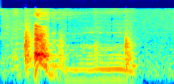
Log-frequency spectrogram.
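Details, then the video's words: A talkative dog vocalizing: a short, loud, rough yelp, then a steady, drawn-out, moaning hum-like tone for about a second, ending in a brief upward push. The room is otherwise quiet. "Talkative dogs"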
